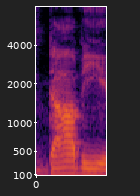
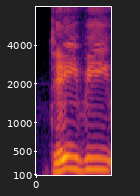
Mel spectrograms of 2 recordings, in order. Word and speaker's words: Davi: I'm like, well, his grandmother is Italian, so I guess Davi is the correct pronunciation, D-A-V-I. Davy or Davi, I'm going to do my best to say Davi.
